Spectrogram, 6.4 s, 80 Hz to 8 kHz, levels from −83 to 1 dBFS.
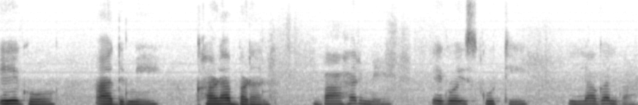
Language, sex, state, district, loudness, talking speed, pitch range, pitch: Bhojpuri, female, Uttar Pradesh, Ghazipur, -20 LUFS, 95 wpm, 185-205 Hz, 200 Hz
